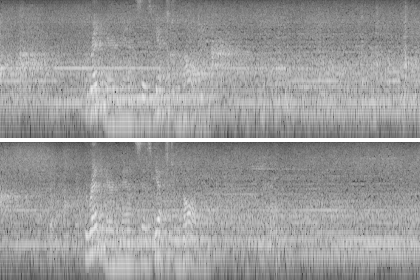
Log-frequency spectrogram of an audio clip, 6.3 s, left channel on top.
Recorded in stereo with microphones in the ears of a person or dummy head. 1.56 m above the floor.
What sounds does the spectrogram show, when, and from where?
1.3 s a woman speaking: 55° right (ahead or behind), 1.3 m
